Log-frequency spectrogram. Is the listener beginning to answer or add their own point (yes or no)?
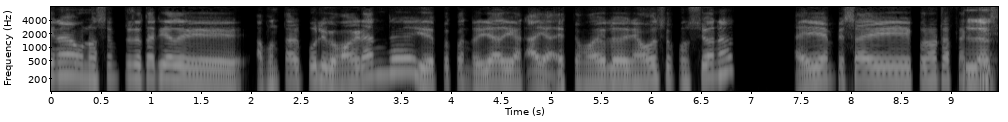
yes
